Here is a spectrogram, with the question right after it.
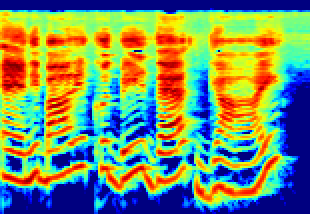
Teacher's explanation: você não ouve o D do could, consoante oclusiva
